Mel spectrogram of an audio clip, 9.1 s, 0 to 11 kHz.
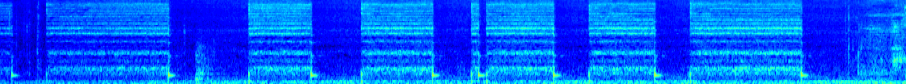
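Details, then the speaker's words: BMW 1 Series (E81/E82/E87/E88/F20/F21) purge control valve solenoid bench-tested for P0443/P0444, powered by alligator clips with about 5 psi compressor air: sharp hiss bursts with soft solenoid clicks, valve opening and flowing normally. "you can see guys definitely a good working valve now"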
